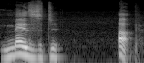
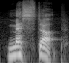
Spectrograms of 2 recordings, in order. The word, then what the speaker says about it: messed up: messed up I'm sorry also notice the pronunciation it's not mess said up and it's not messed up it connects the IDI is a sound so messed messed up messed up that's the connected sound messed up I messed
